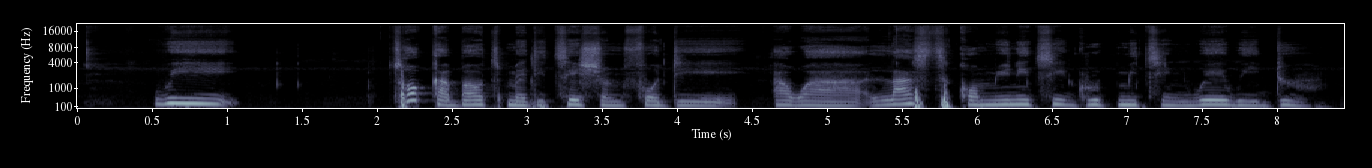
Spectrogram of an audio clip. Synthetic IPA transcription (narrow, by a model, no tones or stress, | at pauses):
wi | tʰɔkabaʊtmɛditʰeʃɔ̃nfɔdi | awalastkʰɔmjunitʰiɡɹup̚mitʰĩŋwewidu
